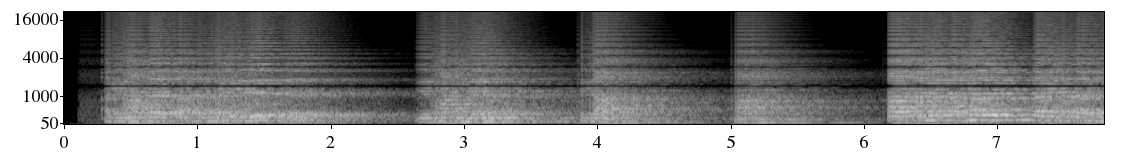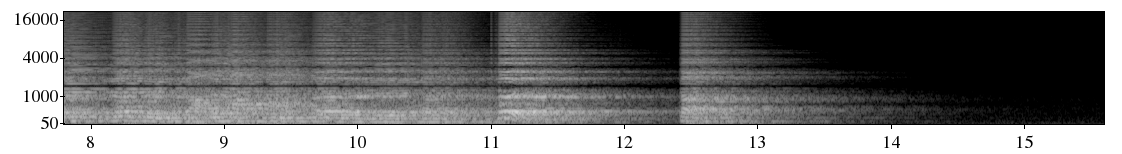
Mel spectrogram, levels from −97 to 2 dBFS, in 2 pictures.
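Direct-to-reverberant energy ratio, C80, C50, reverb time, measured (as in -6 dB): -4.5 dB, 0.5 dB, -2.0 dB, 2.1 s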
